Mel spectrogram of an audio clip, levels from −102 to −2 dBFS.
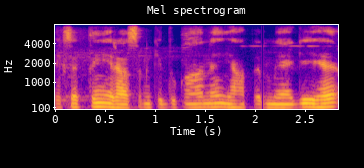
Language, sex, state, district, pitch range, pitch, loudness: Hindi, male, Bihar, Sitamarhi, 120-130 Hz, 120 Hz, -19 LUFS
